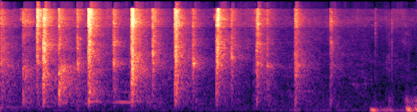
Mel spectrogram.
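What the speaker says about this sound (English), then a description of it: "another round of applause for His Excellency." Applause for a speaker at a Labour Party gathering in Nigeria, heard as a run of sharp, separate claps from a few nearby hands in an uneven rhythm, trailing into a couple of heavier claps at the end.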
